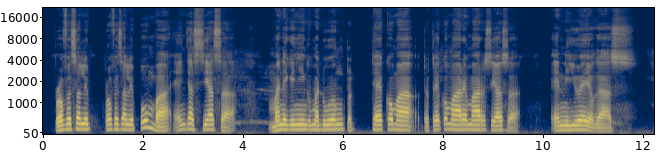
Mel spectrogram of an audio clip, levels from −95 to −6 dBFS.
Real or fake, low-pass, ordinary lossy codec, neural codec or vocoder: real; none; none; none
